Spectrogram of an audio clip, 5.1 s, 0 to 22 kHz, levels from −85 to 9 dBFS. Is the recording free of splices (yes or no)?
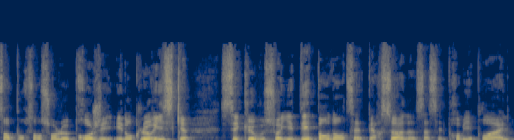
yes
